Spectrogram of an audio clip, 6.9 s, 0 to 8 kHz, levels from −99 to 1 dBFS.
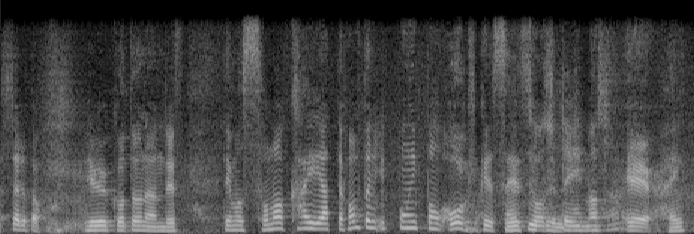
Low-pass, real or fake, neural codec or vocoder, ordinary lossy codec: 7.2 kHz; fake; codec, 16 kHz, 1 kbps, X-Codec, WavLM features, trained on Multilingual LibriSpeech; none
